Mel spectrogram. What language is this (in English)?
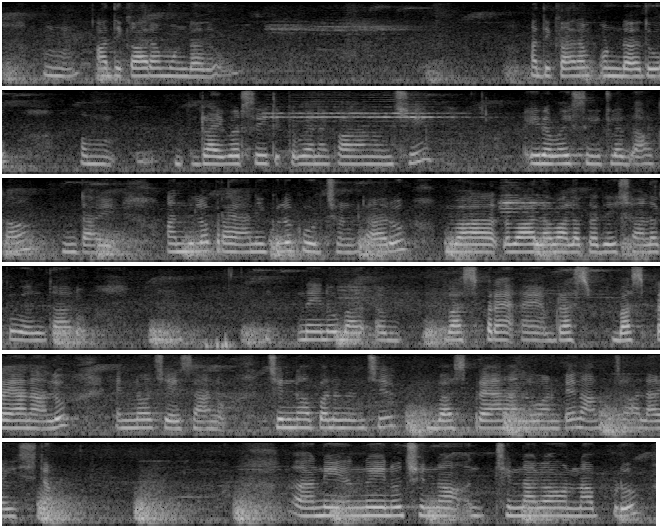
Telugu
